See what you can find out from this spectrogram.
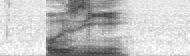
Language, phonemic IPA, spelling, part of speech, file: French, /o.zje/, osier, noun, Fr-osier.ogg
- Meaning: 1. osier (tree) 2. wicker 3. willow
